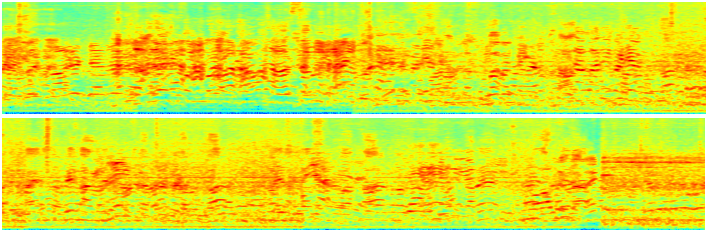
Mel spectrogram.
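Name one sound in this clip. Several men and women chatter close by.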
